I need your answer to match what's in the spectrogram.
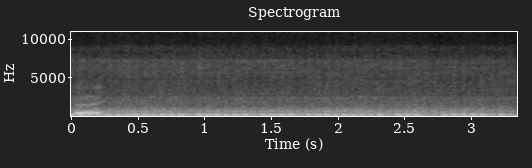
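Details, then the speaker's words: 1978 Kawasaki KL250 single with new fabricated exhaust, cold on full choke, after cleaning points, static timing and new petcock: steady even thumping idle with no knocks or misses; revving better than before, points likely just dirty. "Sounding good. Hasn't warmed up yet, though. But It's revving a lot better than what it did yesterday."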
